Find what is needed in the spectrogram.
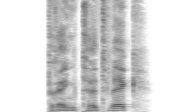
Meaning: inflection of wegdrängen: 1. second-person plural preterite 2. second-person plural subjunctive II
- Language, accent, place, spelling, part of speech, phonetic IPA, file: German, Germany, Berlin, drängtet weg, verb, [ˌdʁɛŋtət ˈvɛk], De-drängtet weg.ogg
